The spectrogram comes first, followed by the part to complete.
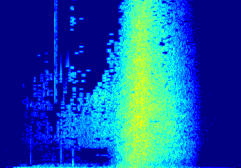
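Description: Logo-animation whoosh sound effect over a low rumble, swelling to a peak about one and a half seconds in and then fading away.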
